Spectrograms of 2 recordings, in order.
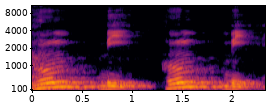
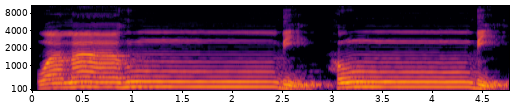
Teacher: mim sukun bertemu dengan ba maka kita membacanya dengan samar membacanya dengan samar samar itu artinya apa Jangan dibaca dengan jelas · dibaca dengan samar, ya ada dengungannya sedikit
